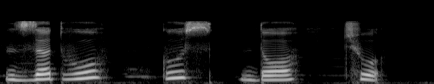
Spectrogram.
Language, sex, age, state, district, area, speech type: Kashmiri, female, 18-30, Jammu and Kashmir, Baramulla, rural, read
